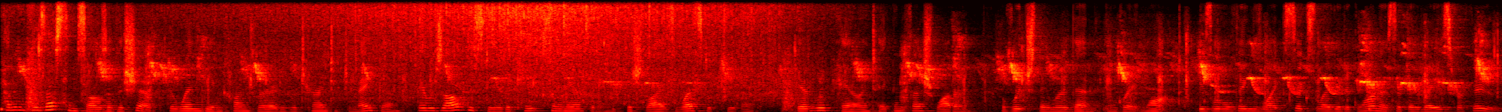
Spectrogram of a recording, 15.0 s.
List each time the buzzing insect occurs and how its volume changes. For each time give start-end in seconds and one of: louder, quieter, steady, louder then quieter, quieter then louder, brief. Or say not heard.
not heard.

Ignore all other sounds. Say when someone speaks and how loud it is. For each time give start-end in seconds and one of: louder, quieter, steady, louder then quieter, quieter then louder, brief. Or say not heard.
0.0-14.9 steady.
